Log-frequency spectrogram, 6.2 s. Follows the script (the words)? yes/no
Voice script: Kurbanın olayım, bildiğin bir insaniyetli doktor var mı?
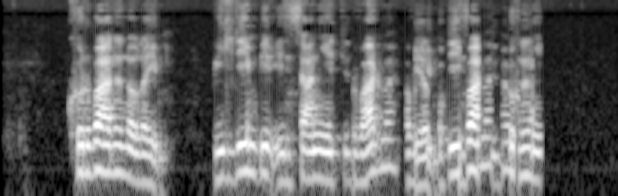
no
